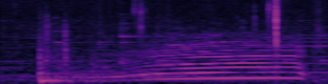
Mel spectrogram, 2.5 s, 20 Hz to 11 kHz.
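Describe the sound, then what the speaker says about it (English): A single long cow moo from the Farthest Frontier village-building game, a steady drawn-out bellow rising then holding, clear and close over a quiet background. "Have 20 cows here."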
